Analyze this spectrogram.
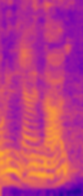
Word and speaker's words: orijinal: de değil mi Eee orijinal inisiyatif mesela oralardaki iyileri de atıyoruz atmamalıyız söylerken orijinal Evet inisiyatif o iyileri telaffuz etmek gerekiyor Mesela entel entelektüel deme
